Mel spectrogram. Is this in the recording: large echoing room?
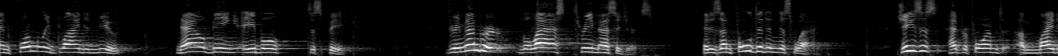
yes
